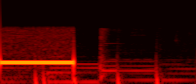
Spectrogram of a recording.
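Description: A loud, steady telephone dial tone hums for about a second, then cuts off, followed by a few short, quieter electronic blips as the call is placed. No one speaks.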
